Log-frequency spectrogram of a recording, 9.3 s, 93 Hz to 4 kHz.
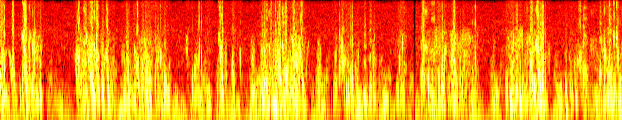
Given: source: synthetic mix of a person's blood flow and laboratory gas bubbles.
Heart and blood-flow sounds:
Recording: Doppler ultrasound of blood flow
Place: precordium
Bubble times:
0.00-0.65 s: bubbles
1.09-1.72 s: bubbles
1.80-2.56 s: bubbles
2.77-3.18 s: bubbles
3.25-3.42 s: bubbles
3.45-3.63 s: bubbles
3.86-4.63 s: bubbles
4.97-5.41 s: bubbles
5.44-5.66 s: bubbles
5.91-6.11 s: bubbles
6.28-7.18 s: bubbles
7.55-8.28 s: bubbles
8.45-9.35 s: bubbles
From the record:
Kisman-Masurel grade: 444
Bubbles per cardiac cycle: continuous sound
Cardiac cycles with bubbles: 100%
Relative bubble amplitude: maximal (0.775 to 0.999)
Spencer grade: 4 (maximum detectable bubble signal sounding continuously throughout systole and diastole of every cardiac period, and overriding the amplitude of the normal cardiac signals)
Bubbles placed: only in the low amplitude regions of the cardiac cycle

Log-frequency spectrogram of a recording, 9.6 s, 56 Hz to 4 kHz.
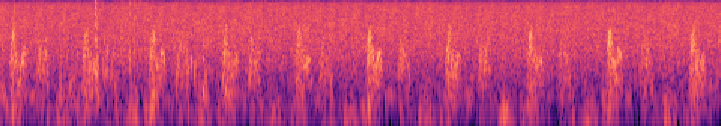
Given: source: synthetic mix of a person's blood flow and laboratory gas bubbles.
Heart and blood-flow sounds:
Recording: Doppler ultrasound of blood flow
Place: precordium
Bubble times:
0.00-0.10 s: bubbles
0.77-1.09 s: bubbles
1.13-1.41 s: bubbles
1.69-1.90 s: bubbles
2.31-2.38 s: bubbles
2.50-2.79 s: bubbles
From the record:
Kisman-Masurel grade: 222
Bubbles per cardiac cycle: several, 3 to 8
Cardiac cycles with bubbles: 10 to 50%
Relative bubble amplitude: moderate (0.250 to 0.450)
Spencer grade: 2 (many but less than half of the cardiac periods contain bubble signals, singularly or in groups)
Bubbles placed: only in the low amplitude regions of the cardiac cycle

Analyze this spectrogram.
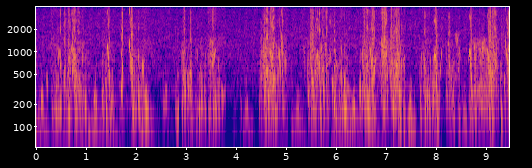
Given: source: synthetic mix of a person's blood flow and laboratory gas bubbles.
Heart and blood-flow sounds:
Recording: Doppler ultrasound of blood flow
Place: precordium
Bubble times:
0.00-0.03 s: bubbles
0.19-0.26 s: bubbles
0.29-1.05 s: bubbles
1.30-1.56 s: bubbles
1.67-1.77 s: bubbles
1.84-2.29 s: bubbles
2.77-3.81 s: bubbles
4.44-5.04 s: bubbles
5.32-6.30 s: bubbles
6.44-7.40 s: bubbles
7.65-8.15 s: bubbles
8.18-8.49 s: bubbles
8.64-9.47 s: bubbles
From the record:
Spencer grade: 4 (maximum detectable bubble signal sounding continuously throughout systole and diastole of every cardiac period, and overriding the amplitude of the normal cardiac signals)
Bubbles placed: only in the low amplitude regions of the cardiac cycle

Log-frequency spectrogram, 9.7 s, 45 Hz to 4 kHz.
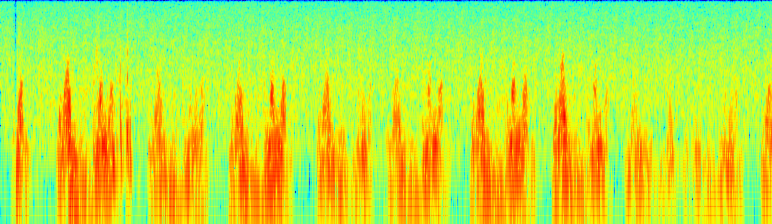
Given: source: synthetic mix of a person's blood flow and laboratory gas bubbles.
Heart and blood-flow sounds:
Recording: Doppler ultrasound of blood flow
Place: precordium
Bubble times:
1.18-1.27 s: bubbles
1.32-1.67 s: bubbles
From the record:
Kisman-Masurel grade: 212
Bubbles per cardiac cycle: several, 3 to 8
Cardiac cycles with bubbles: 1 to 10%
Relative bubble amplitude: moderate (0.250 to 0.450)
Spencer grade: 1 (occasional bubble signal discernible with the cardiac motion signal, with majority of cardiac periods free of bubbles)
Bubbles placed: only in the low amplitude regions of the cardiac cycle

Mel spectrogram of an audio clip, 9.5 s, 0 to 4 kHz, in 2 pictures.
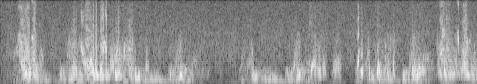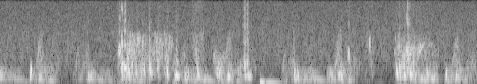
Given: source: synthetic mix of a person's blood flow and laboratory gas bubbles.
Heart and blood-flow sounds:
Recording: Doppler ultrasound of blood flow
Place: precordium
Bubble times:
0.12-0.44 s: bubbles
0.70-1.36 s: bubbles
1.44-1.50 s: bubbles
2.96-3.02 s: bubbles
3.07-3.27 s: bubbles
3.31-3.42 s: bubbles
3.54-3.66 s: bubbles
3.73-3.98 s: bubbles
4.08-4.29 s: bubbles
4.35-4.78 s: bubbles
5.93-6.60 s: bubbles
6.69-6.81 s: bubbles
6.89-7.03 s: bubbles
7.14-7.29 s: bubbles
8.21-8.29 s: bubbles
8.42-8.50 s: bubbles
8.70-9.15 s: bubbles
From the record:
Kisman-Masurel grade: 333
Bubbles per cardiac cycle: rolling drumbeat, 9 or more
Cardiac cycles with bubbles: 50 to 99%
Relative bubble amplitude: loud (0.450 to 0.775)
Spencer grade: 3 (all of the cardiac periods contain showers or single bubble signals, but not dominating or overriding the cardiac motion signals)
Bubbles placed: anywhere in the cardiac cycle

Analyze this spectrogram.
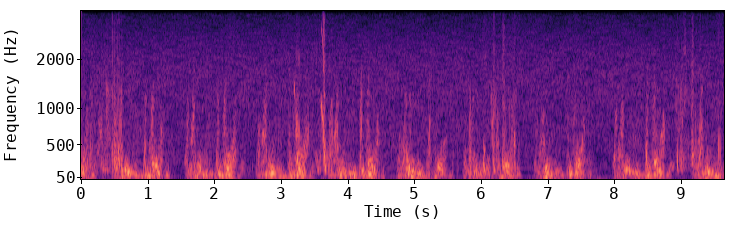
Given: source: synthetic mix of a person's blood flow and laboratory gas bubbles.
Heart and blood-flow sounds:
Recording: Doppler ultrasound of blood flow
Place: precordium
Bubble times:
0.08-0.65 s: bubbles
3.17-3.87 s: bubbles
6.00-6.58 s: bubbles
8.90-9.30 s: bubbles
9.37-9.42 s: bubbles
9.51-9.65 s: bubbles
From the record:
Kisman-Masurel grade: 222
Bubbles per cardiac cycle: several, 3 to 8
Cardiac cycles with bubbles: 10 to 50%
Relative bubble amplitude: moderate (0.250 to 0.450)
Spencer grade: 2 (many but less than half of the cardiac periods contain bubble signals, singularly or in groups)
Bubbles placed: only in the low amplitude regions of the cardiac cycle

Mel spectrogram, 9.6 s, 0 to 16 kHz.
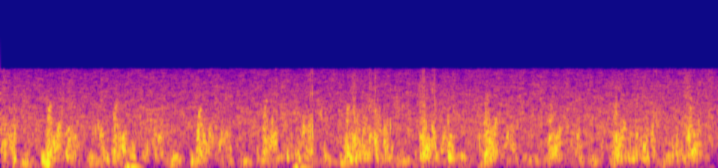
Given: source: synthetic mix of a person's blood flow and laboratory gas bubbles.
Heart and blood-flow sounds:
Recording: Doppler ultrasound of blood flow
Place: precordium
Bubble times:
0.00-0.25 s: bubbles
0.74-1.02 s: bubbles
1.24-1.47 s: bubbles
1.60-2.04 s: bubbles
3.58-4.21 s: bubbles
4.25-4.38 s: bubbles
4.59-5.27 s: bubbles
5.55-5.86 s: bubbles
5.92-6.21 s: bubbles
6.34-6.57 s: bubbles
8.01-8.06 s: bubbles
8.19-8.27 s: bubbles
8.30-8.78 s: bubbles
8.91-9.16 s: bubbles
From the record:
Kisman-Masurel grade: 333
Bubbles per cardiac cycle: rolling drumbeat, 9 or more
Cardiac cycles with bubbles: 50 to 99%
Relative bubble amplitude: loud (0.450 to 0.775)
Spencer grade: 3 (all of the cardiac periods contain showers or single bubble signals, but not dominating or overriding the cardiac motion signals)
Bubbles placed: anywhere in the cardiac cycle

